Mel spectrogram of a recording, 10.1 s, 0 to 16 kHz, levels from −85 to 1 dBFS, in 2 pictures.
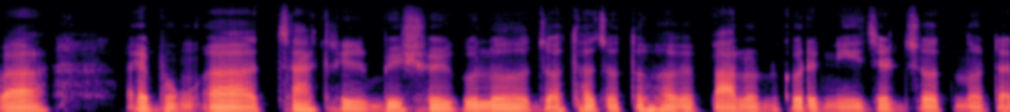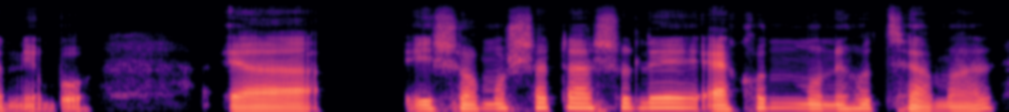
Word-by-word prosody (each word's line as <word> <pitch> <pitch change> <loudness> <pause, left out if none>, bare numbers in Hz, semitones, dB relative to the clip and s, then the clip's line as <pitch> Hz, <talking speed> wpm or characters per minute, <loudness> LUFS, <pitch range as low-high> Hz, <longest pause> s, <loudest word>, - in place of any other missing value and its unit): বা 105 0 +5 0.6
এবং 105 +1 -1 0.2
আ - - +7 0.3
চাকরির 120 +2 0
বিষয়গুলো 115 +1 +2 0.2
যথাযথভাবে 110 +2 +1
পালন 105 0 +2
করে 115 -1 +3
নিজের 105 +2 -1
যত্নটা 110 -1 -2
নিবো? - - -4 0.8
এ - - +4
আ - - +4 0.7
এই 130 - +2
সমস্যাটা 150 +4 0
আসলে 160 +1 -1 0.3
এখন 155 +5 -4 0.2
মনে 130 -1 +1
হচ্ছে 140 -1 -4
আমার। 100 +5 -2
115 Hz, 120 wpm, -23 LUFS, 105-130 Hz, 0.8 s, আ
